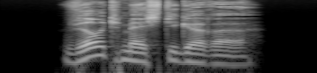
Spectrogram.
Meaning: inflection of wirkmächtig: 1. strong/mixed nominative/accusative feminine singular comparative degree 2. strong nominative/accusative plural comparative degree
- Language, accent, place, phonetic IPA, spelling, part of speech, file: German, Germany, Berlin, [ˈvɪʁkˌmɛçtɪɡəʁə], wirkmächtigere, adjective, De-wirkmächtigere.ogg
